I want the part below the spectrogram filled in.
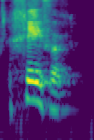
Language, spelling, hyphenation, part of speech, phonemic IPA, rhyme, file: Dutch, gever, ge‧ver, noun, /ˈɣeː.vər/, -eːvər, Nl-gever.ogg
- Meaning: 1. giver, someone who gives 2. a word in the dative case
